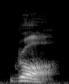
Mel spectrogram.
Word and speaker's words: Jo: In Mandarin, his name is Xu Ruo, Xi. So the J-O is actually pronounced Ruo in Mandarin, which is a little odd that they spelled it J-O, but that's what it is.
